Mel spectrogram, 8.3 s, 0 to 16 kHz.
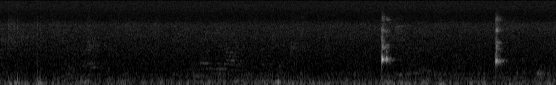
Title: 15 days old baby hiccups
